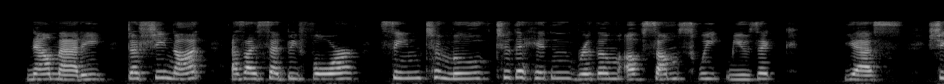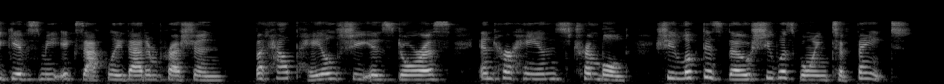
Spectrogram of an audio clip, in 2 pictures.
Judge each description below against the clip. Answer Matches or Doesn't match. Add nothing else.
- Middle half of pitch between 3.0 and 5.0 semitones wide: Matches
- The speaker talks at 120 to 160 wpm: Matches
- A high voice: Matches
